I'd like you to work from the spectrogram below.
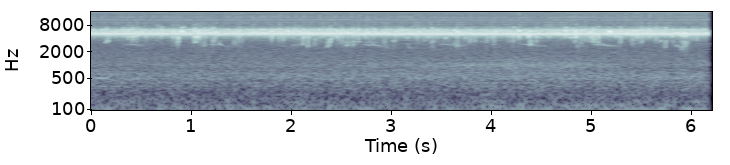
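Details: Common grasshopper warbler reeling nonstop, a fast, evenly pulsed high buzz like a cricket, over scattered soft calls from other birds in the background.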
